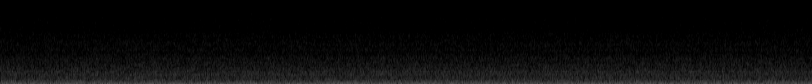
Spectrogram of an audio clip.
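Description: Steady room background noise, a low hum with hiss above it, unchanging throughout and with no distinct events.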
